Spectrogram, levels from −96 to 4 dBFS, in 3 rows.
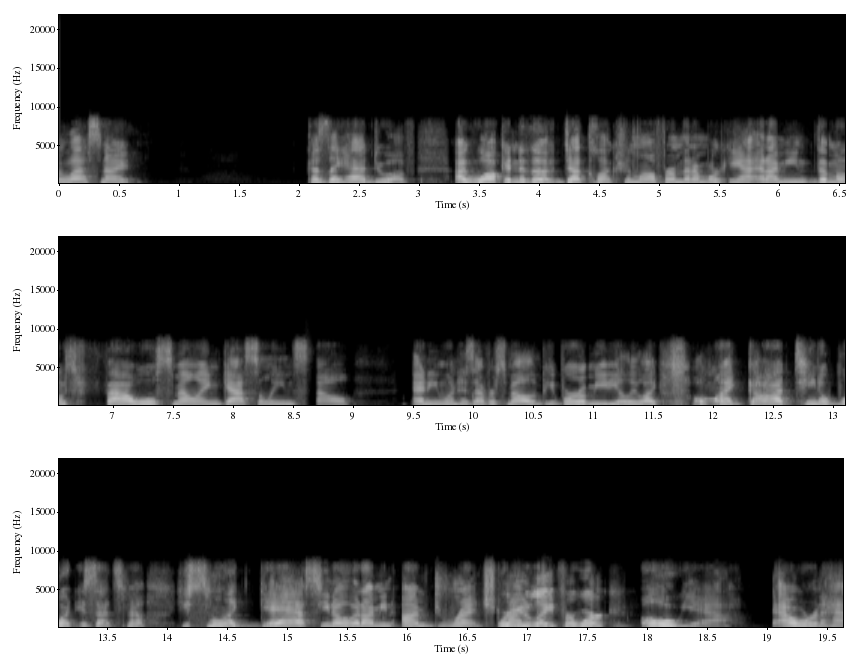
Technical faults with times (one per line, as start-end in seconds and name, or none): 8.59-8.71 burst of packet loss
